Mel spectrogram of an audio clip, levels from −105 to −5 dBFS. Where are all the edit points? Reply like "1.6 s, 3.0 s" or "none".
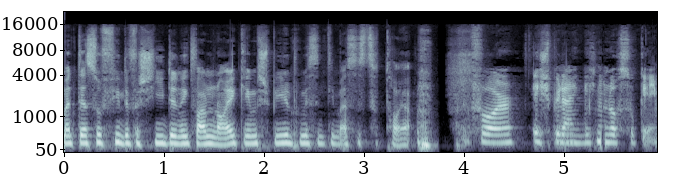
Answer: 1.3 s, 3.7 s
